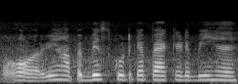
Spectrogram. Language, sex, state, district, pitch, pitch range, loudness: Hindi, female, Haryana, Rohtak, 205 Hz, 200-215 Hz, -17 LUFS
